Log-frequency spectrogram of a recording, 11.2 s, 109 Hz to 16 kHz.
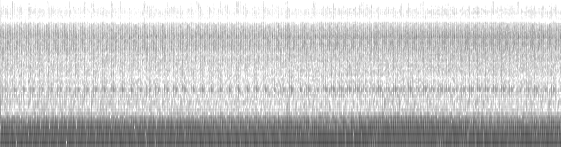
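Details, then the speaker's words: Mazda 626 first start after cylinder head reassembly, warming up, rest of exhaust not connected, oil overfilled: uneven wavering idle beat with much shake, hunting rather than settling. Owner suspects O2 sensor misreading open exhaust, possibly old gas. Rough idle. "the fluctuating idle has to do with my O2 sensor CU as you can see I don't have the rest of my exhaust system hooked up"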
